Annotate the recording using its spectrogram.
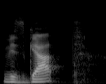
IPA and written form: vɪsˈɡaːd (biscuit)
